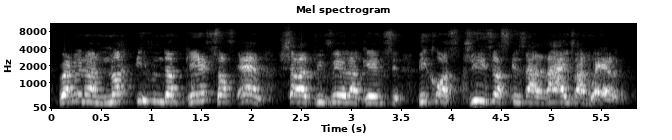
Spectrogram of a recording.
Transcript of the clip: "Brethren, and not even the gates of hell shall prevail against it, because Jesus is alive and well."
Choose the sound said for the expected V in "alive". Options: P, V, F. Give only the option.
V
